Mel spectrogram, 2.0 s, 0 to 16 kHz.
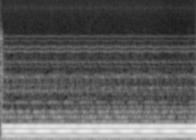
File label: B-3, Keyboards of The 60's and 70's; Club Xfade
